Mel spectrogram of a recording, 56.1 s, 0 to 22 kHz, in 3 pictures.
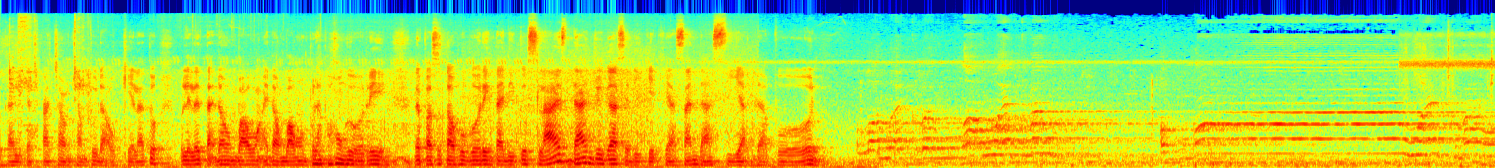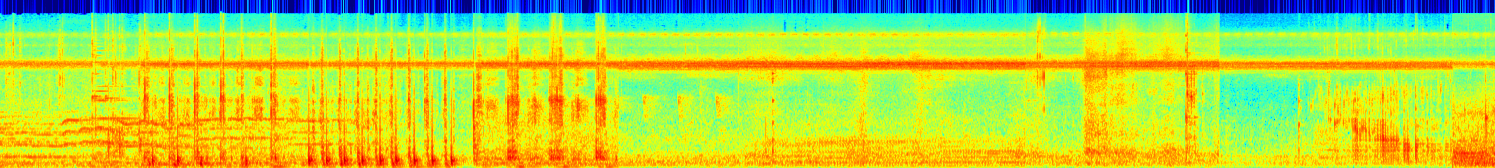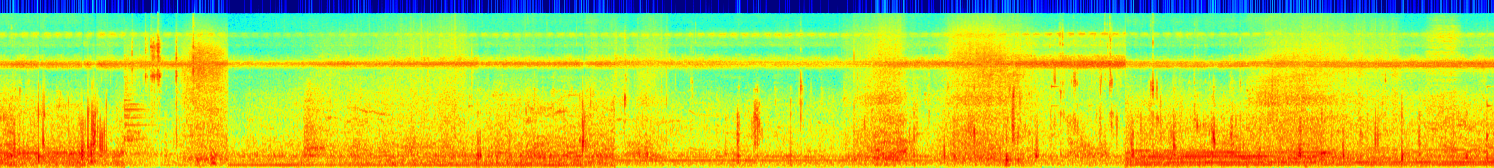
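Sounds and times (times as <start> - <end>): crickets chirring: 0.0 - 56.0.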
